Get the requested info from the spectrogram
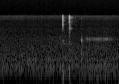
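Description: Two quick computer-mouse button clicks about a second and a quarter in, with a fainter tick just after, against near silence.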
